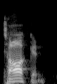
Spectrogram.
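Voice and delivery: "talking" said as talkin'; "talking" ending in a plain N, Southern style; dropped G. Shown as a demonstration. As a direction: drop the final G in "talking". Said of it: "didn't even put G's on them".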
